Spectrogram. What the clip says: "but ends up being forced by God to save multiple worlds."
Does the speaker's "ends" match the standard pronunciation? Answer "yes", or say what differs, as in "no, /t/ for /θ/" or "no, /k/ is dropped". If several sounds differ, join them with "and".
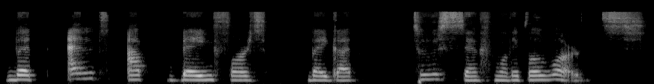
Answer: no, /z/ is dropped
